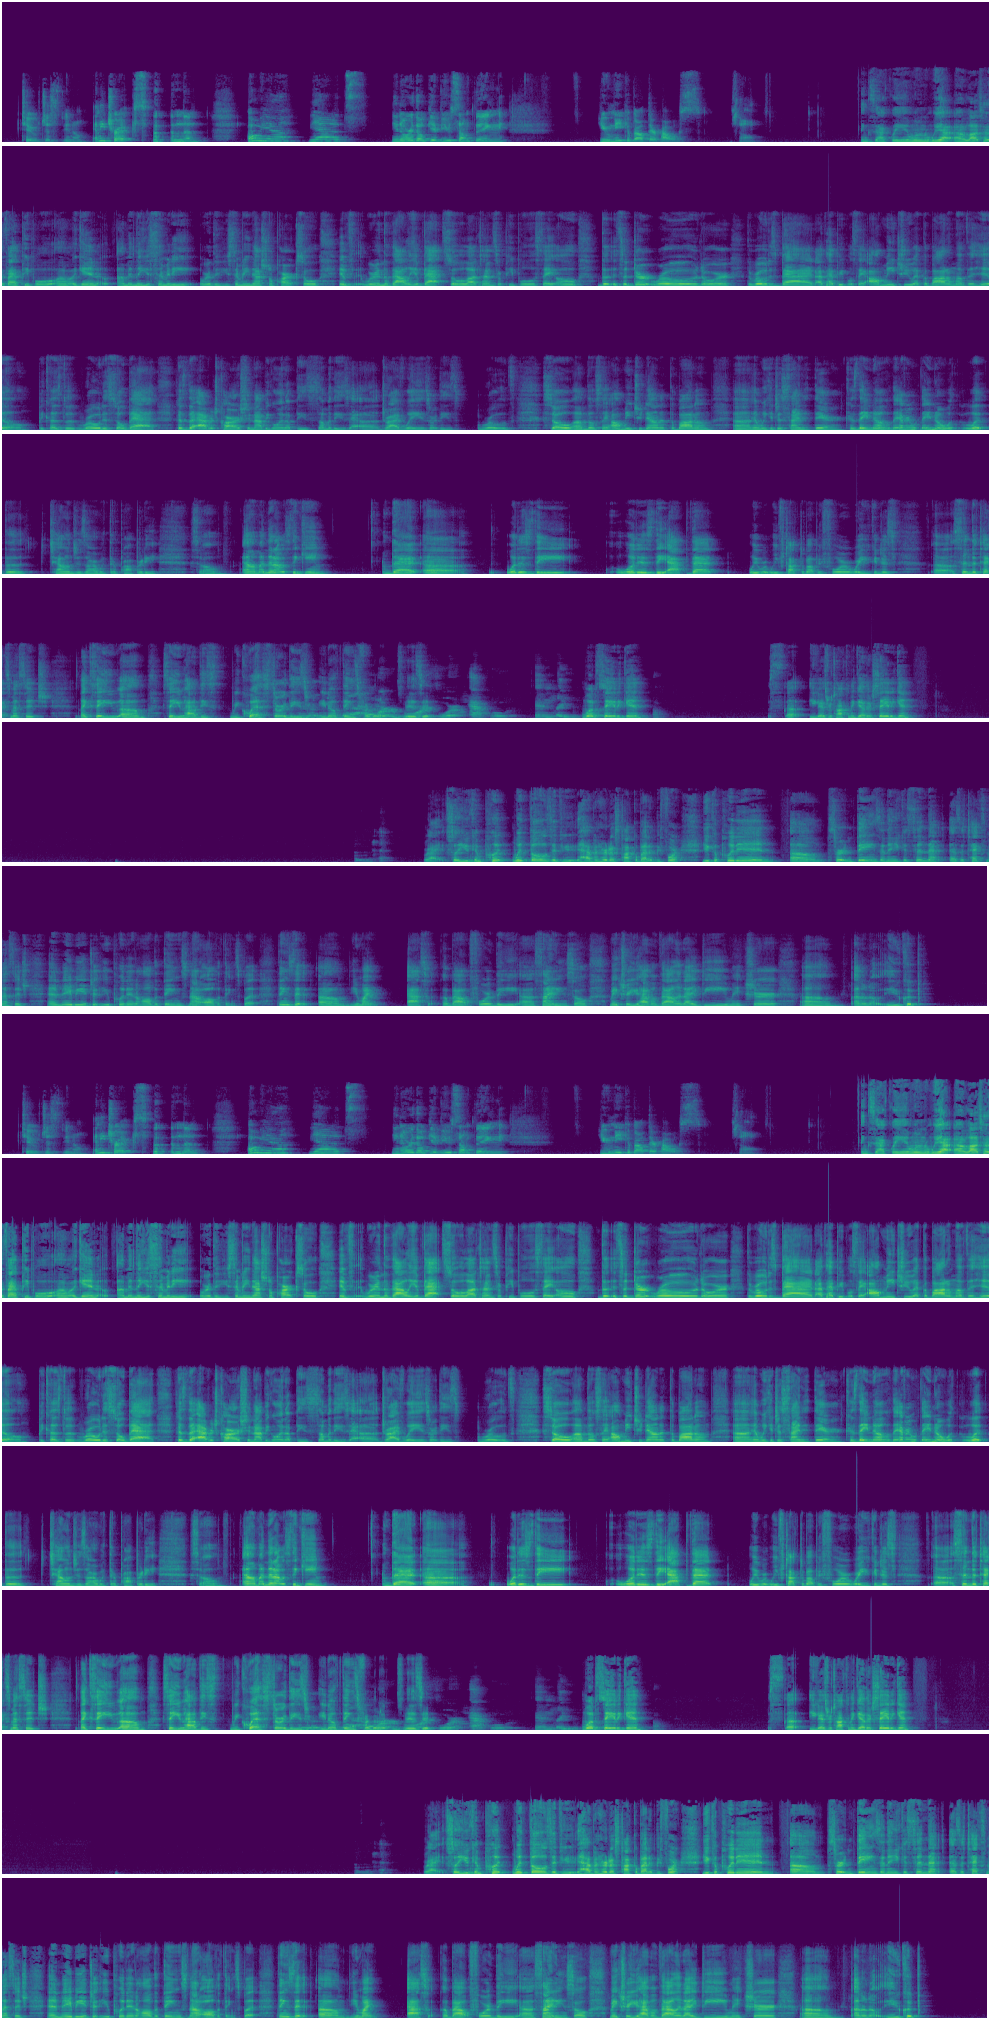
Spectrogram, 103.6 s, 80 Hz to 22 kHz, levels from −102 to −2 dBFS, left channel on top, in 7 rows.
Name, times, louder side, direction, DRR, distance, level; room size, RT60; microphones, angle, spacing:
voice 1, 0.3-4.3 4.6-5.3 5.8-8.1 9.0-10.5 10.9-11.3, left 2 dB, 45° left, 1.6 m, -43 dB
voice 2, 12.9-36.4 36.7-44.8 45.1-47.8 48.0-49.3 50.1-51.4 52.0-52.9 53.6-55.1 55.6-65.0 65.2-65.6 67.9-68.9 70.7-72.9 80.4-94.5 94.9-102.6, right 5 dB, 40° right, 0.6 m, -34 dB
voice 3, 63.7-66.8 67.2-68.3 69.0-69.1 79.3-79.8, equal, 60° left, 5.1 m, -47 dB
12.5 x 7.1 x 3.7 m
head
